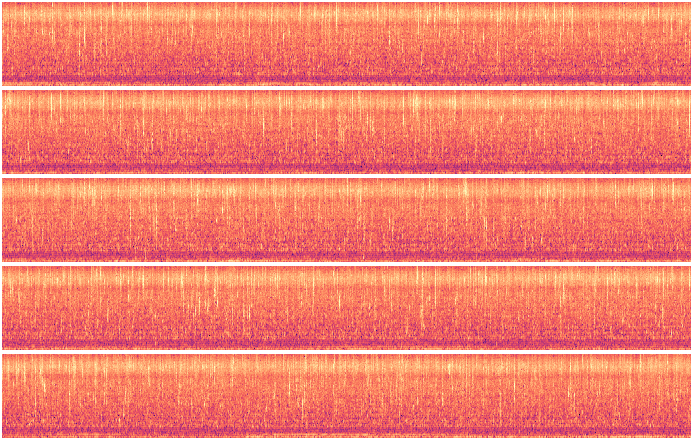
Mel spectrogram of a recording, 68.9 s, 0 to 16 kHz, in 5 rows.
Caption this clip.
Waterfall from wastewater pipe on the riverside near Leningradsky bridge.
Recorded 2012-10-13.
XT-stereo
city, drain, flow, noise, pipe, sewage, sewer, tube, wastewater, water, waterfall, water-flow, water-pipe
